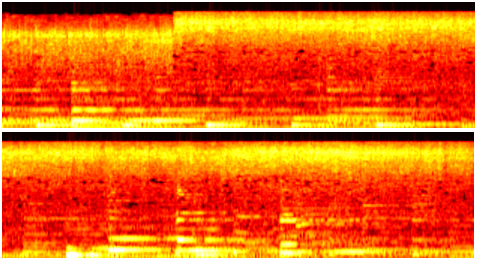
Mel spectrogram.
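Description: Vegetables and chopped tomatoes sizzling as they fry in oil in a pan, the sizzle getting louder about a second in, under instrumental background music with a repeating melody.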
